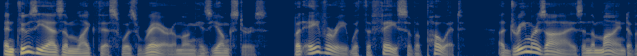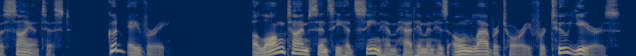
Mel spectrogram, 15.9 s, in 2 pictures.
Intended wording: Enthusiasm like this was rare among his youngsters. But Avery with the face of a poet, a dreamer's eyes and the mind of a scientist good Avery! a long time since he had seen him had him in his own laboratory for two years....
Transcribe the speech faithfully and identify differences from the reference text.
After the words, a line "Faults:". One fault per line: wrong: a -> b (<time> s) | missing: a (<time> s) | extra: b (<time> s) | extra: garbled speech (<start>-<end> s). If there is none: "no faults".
Enthusiasm like this was rare among his youngsters. But Avery with the face of a poet, a dreamer's eyes and the mind of a scientist good Avery! a long time since he had seen him had him in his own laboratory for two years....
Faults:
no faults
